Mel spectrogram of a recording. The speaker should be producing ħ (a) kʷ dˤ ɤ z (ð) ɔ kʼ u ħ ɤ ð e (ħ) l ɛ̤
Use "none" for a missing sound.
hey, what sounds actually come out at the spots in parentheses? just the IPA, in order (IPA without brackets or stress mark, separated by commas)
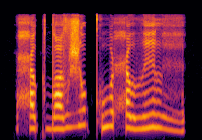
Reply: a, ʒ, none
